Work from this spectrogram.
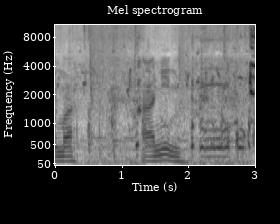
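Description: Farm hens clucking close by in short repeated calls and rising squawks, while someone talks over them.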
